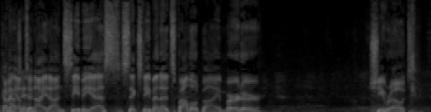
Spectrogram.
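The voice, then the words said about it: Pat Summerall impression. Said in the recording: “I can't believe I'm trying to do an impression... It wasn't bad... Pat Summerall”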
